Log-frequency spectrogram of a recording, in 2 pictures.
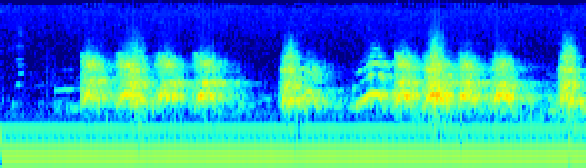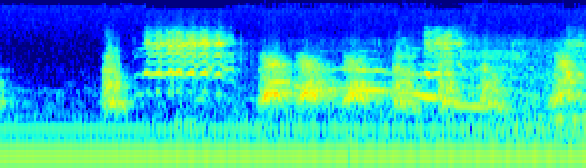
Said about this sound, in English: He told me to bring the sheep over the side, and here they are. All right, your master's coming.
